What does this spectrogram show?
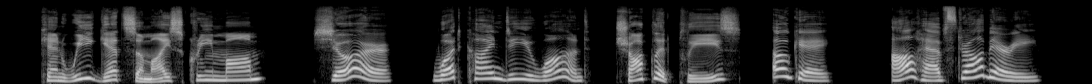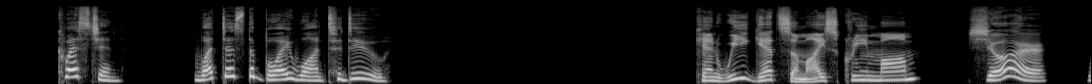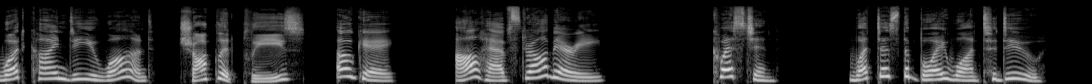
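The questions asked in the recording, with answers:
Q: What does the boy want to do?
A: Get some ice cream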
